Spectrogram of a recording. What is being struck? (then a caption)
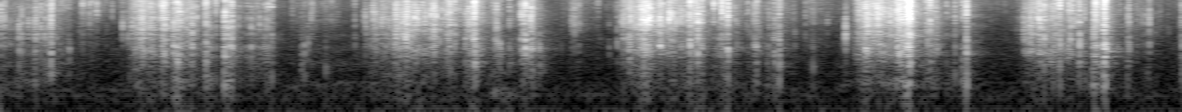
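Foam bead slime. An oval lump of multicolored foam bead slime (floam) is kneaded and squeezed by fingertips and nails. It gives off dense, bright crackling and crunching in repeated waves as the beads pop and rub against each other, over a steady low hum.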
